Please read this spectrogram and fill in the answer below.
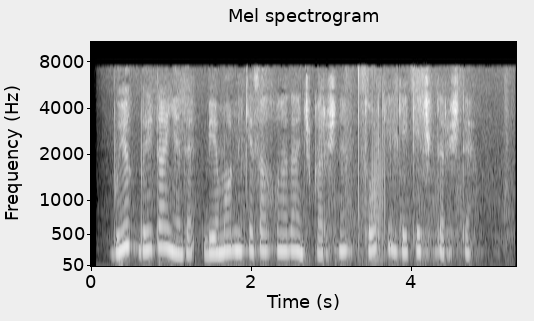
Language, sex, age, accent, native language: Uzbek, female, 18-24, Toshkent shahri, Uzbek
